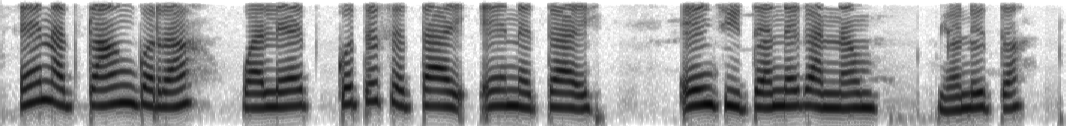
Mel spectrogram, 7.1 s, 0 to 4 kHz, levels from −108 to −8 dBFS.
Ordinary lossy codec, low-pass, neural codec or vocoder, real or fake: none; 3.6 kHz; none; real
